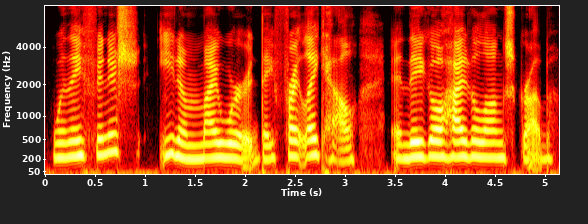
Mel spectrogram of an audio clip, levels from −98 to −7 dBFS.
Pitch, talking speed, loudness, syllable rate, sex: 220 Hz, 200 wpm, -18 LUFS, 4.3 syllables/s, female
